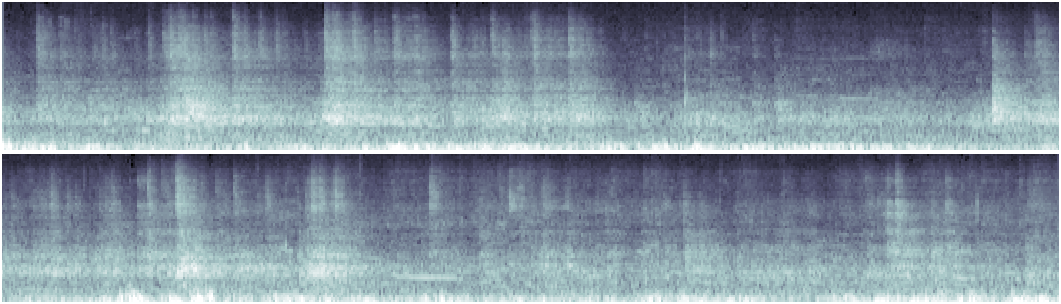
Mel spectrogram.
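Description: Footsteps on asphalt: a handful of irregularly spaced scuffs and steps over a steady low rumble.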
